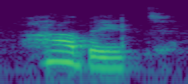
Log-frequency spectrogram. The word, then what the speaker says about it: habit: Be careful with habit. The H has a sound here.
